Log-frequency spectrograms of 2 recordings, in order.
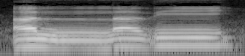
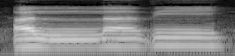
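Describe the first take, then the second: The two takes are said the same way.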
